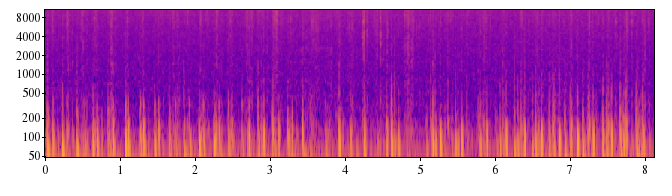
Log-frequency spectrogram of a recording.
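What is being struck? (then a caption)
Small speaker with fabric mesh cover. Fingertips and nails tap rapidly and irregularly on a small, rounded black smart speaker with a fabric mesh cover. The taps are dull, muffled, low thumps with almost no bright content, each dying away almost instantly. They run in quick, uneven bursts throughout.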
